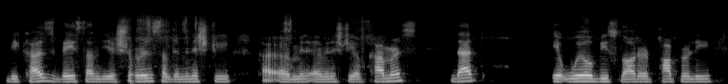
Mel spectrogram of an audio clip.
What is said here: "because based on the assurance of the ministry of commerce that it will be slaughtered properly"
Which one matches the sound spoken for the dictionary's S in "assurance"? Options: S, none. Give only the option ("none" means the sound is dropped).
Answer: S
